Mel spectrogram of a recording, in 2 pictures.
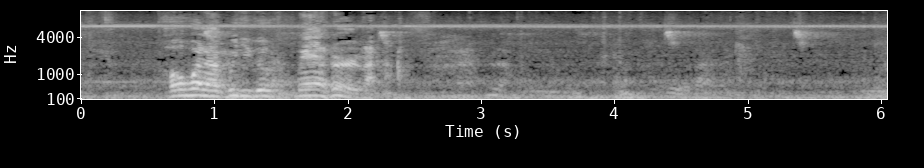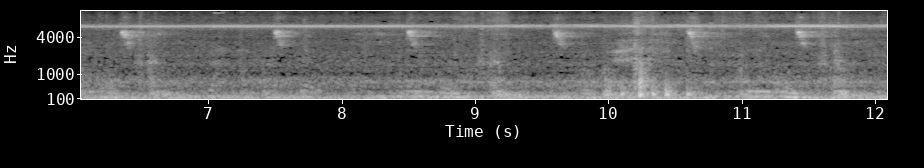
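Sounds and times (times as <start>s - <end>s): high-pitched machine whine: 0.0s - 12.0s
low motor hum: 0.0s - 12.0s.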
